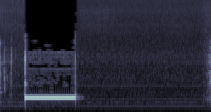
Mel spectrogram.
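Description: A telephone call rings out on the line as a single steady, mid-pitched ringback tone lasting about a second, followed by a quiet, faintly hissing line.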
